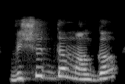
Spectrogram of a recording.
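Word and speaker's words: Visuddhimagga: Vishuta Maga uh Vishut the maga in Pali and Visha Mara in it is pronounced in Sanskrit.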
